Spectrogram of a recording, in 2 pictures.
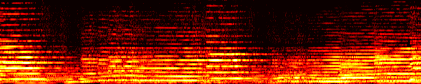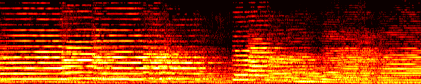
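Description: Saxophone playing a classical melody of held, connected notes, accompanied by a grand piano.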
